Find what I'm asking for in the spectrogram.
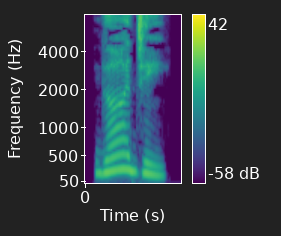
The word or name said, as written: ಕಾಜಿ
